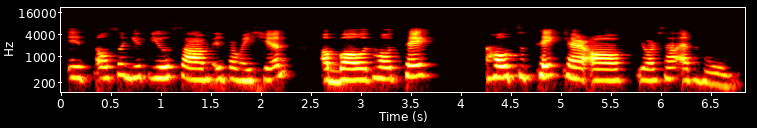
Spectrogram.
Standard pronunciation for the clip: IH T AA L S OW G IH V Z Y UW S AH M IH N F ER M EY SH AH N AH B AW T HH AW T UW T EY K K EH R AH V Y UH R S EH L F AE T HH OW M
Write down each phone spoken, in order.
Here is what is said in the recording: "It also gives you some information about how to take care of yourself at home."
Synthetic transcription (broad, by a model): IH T AA L S OW G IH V Y UW S AH M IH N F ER M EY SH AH N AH B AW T HH AW T UW T EY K K EH R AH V Y UH R S EH L F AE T HH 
